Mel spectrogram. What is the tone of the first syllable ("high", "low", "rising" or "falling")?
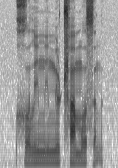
rising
